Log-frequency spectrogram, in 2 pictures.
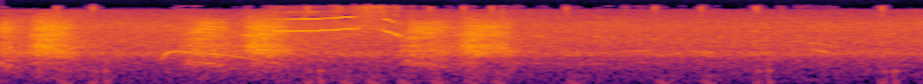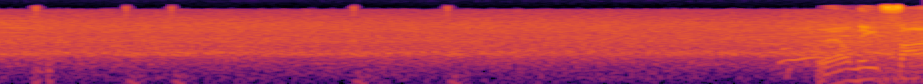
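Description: Football stadium crowd at a Commanders vs Cardinals game roaring in loud bursts at the start, then settling into a sustained rumble of hubbub before swelling again at the end, with an announcer speaking over it.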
